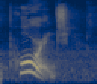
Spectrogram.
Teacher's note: porridge, stress goes on the first syllable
